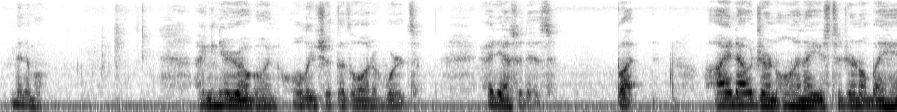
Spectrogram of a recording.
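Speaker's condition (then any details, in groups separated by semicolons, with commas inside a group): Cerebral palsy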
